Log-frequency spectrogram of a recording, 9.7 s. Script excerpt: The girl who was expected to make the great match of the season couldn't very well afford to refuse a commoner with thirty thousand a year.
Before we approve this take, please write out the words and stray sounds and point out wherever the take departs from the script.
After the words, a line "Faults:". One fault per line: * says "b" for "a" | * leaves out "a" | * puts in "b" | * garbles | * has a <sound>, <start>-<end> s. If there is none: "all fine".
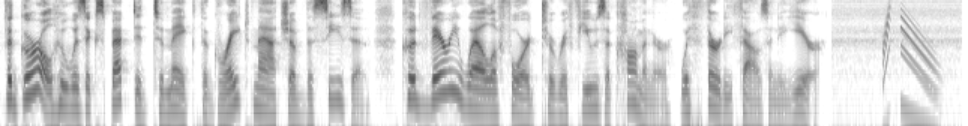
The girl who was expected to make the great match of the season could very well afford to refuse a commoner with thirty thousand a year.
Faults:
* says "could" for "couldn't"
* has a chirp, 8.8-9.5 s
